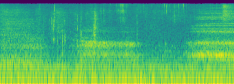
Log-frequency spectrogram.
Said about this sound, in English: Little yawn.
